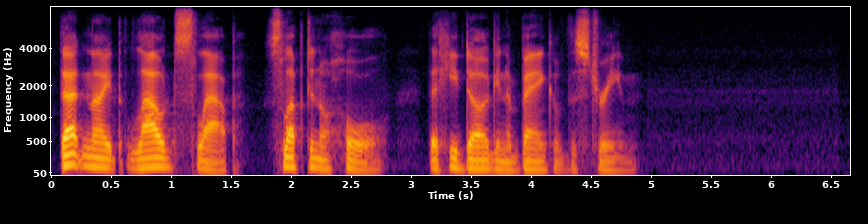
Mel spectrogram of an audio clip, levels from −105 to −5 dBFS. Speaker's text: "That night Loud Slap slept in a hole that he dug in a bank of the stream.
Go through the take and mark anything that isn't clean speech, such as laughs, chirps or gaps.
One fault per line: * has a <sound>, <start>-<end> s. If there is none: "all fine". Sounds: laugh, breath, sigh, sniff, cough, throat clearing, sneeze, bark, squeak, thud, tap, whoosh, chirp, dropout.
all fine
